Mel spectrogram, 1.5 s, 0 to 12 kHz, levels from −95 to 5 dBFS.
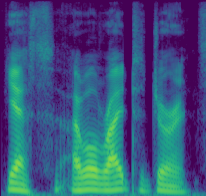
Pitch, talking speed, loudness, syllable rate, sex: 105 Hz, 230 wpm, -18 LUFS, 6.6 syllables/s, male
